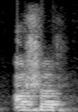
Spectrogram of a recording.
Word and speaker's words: আষাঢ়: এই আষাঢ় শব্দের উচ্চারণ কি? দেখো, সরেয়া তালব্য সয়াকার র, আষাঢ়। তাহলে মূর্ধন্য ষর উচ্চারণ কার মতো হচ্ছে? তালব্য স।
